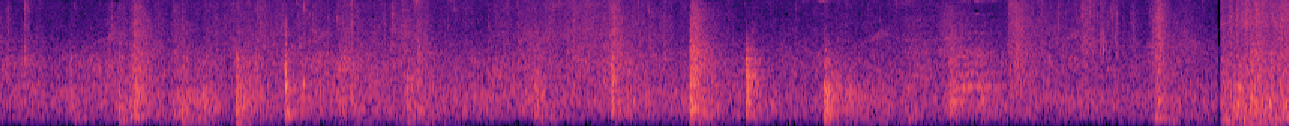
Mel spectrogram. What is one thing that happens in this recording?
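A paddle knocks against the rim of a metal pot.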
